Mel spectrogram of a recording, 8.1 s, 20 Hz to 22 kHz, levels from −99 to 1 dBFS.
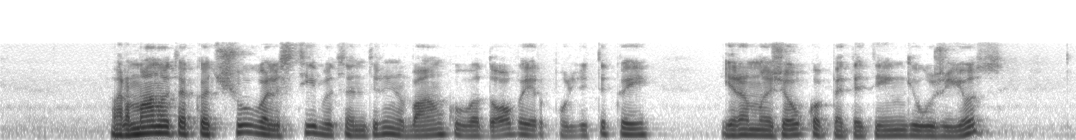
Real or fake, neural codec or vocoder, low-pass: fake; codec, 16 kHz, 8 kbps, FunCodec, trained on Chinese and English, 25 frames a second; 7.2 kHz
